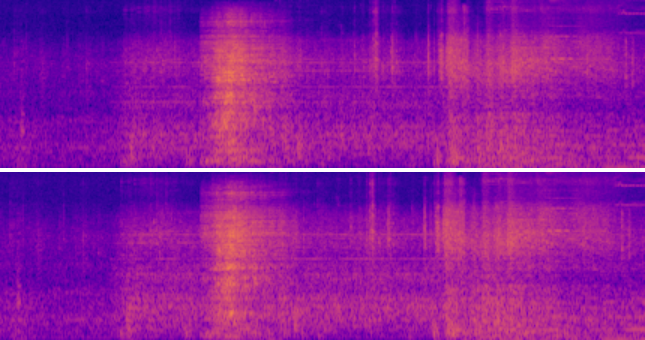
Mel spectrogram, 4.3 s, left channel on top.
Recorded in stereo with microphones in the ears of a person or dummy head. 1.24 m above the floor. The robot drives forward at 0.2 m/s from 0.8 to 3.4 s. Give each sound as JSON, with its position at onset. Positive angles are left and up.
{"t": 1.3, "sound": "a whoosh", "side_deg": 25, "distance_m": 2.0}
